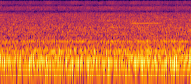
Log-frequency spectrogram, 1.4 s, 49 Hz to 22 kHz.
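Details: New GE 10,000 BTU window air conditioner (AWFS10WWL), while cycling through its mode settings: smooth, even airflow rush over a soft steady hum, no rattles or clicks; running normally.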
